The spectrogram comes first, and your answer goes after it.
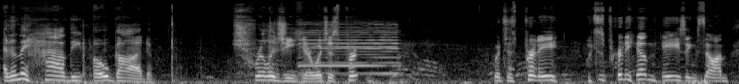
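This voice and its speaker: A man's voice: high-pitched, lively intonation, moderate pace, pauses often. A man chatting casually as a vlog host outdoors at a flea market, often repeating and doubling back on his phrases. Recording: noisy outdoor flea market location sound.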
